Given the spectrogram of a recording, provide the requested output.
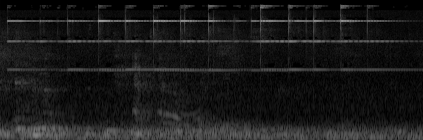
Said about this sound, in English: What good is a bell if you don't ring it, right? What good is a bell if you don't ring it?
